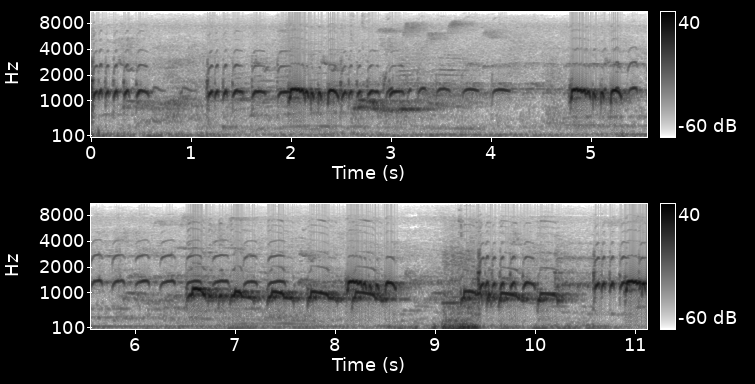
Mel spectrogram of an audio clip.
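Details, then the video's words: Local zebra dove song meant to make other doves answer: repeated bouts of ringing, rolling coos, some phrases layered over lower coos, with a short knock near the end. "Perkutut Lokal Gacor Suara Super Kristal - Pancingan"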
